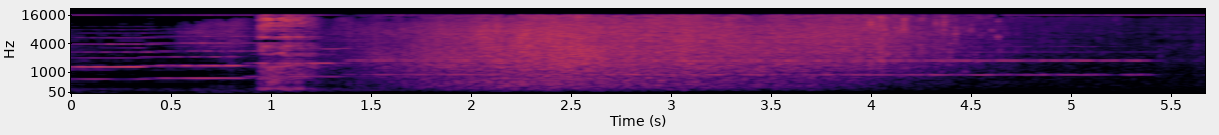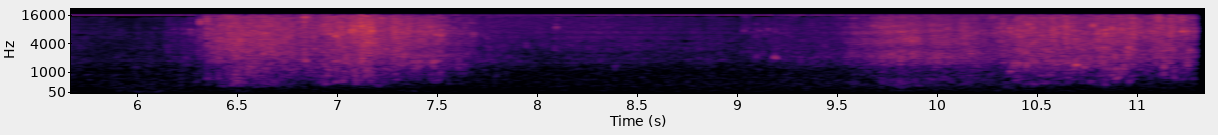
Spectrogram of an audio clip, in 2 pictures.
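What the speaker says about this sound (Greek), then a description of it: "Μα, η θάλασσα." Sea washing in broad surges, the Lidenbrock Sea of Jules Verne's Journey to the Centre of the Earth, with a loud swell, a quieter lull, then two more rushing waves, and a thin tonal hum in the first half.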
